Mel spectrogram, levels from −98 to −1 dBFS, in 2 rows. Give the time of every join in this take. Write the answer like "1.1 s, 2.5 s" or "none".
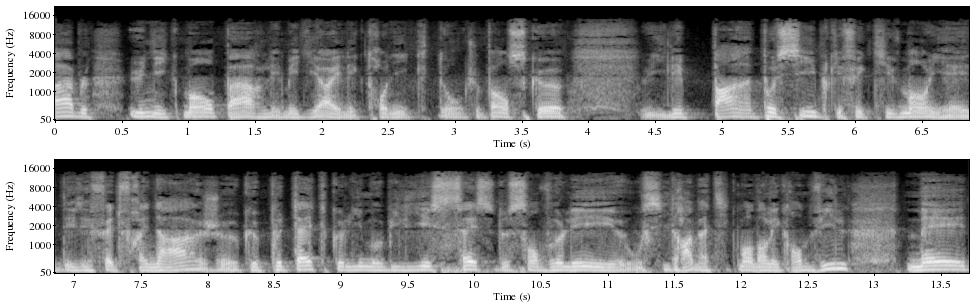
none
